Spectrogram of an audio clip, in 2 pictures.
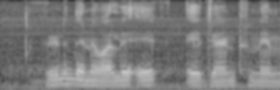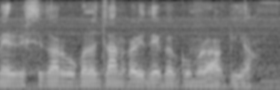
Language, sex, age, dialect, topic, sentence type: Hindi, male, 18-24, Hindustani Malvi Khadi Boli, banking, statement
